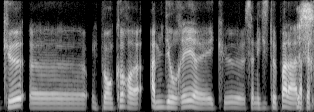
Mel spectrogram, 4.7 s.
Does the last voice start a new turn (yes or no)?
yes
